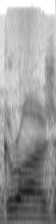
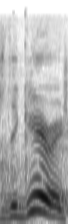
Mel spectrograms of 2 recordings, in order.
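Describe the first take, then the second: First: American garage. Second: Garage said the speaker's own way, stress at the start, ending in dge. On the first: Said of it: "That's how they say it". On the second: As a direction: say garage as GA-ridge, not the American way. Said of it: "That's how they say it, garage in America". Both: Shown as a demonstration.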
